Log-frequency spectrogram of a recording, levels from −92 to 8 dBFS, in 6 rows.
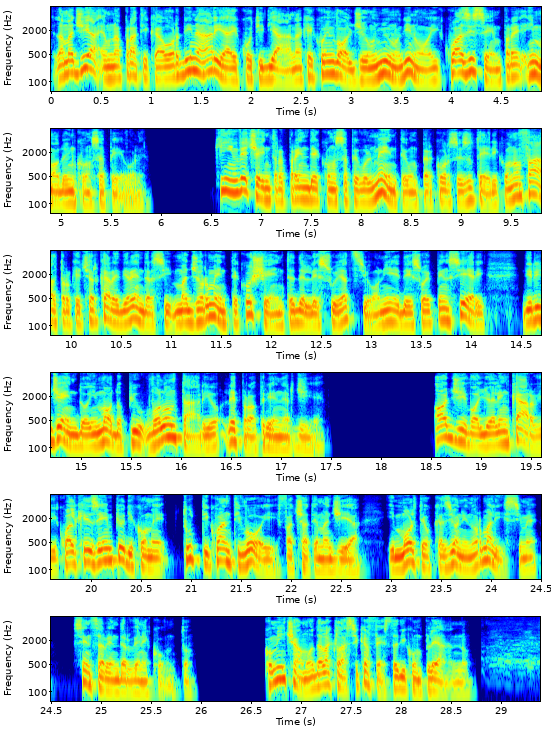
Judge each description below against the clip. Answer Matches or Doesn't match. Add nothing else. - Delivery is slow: Doesn't match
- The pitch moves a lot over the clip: Matches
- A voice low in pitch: Matches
